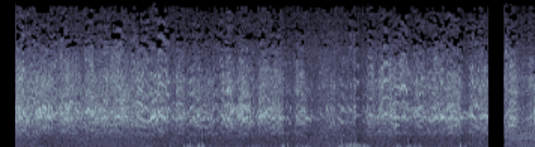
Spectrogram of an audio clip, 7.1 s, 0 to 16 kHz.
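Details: A flock of Green Parakeets in Harlingen on 11.9.23 keeps up a dense, continuous wash of shrill, screeching calls, with faint low rumbles of traffic beneath.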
